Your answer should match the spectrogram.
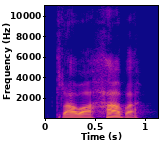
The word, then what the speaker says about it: trabajaba: But what I want you to bear in mind is that the emphasis falls on a slightly different syllable compared to the present tense. So it always falls on the ha. Trabajaba, trabajabas, trabajábamos, trabajaban.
